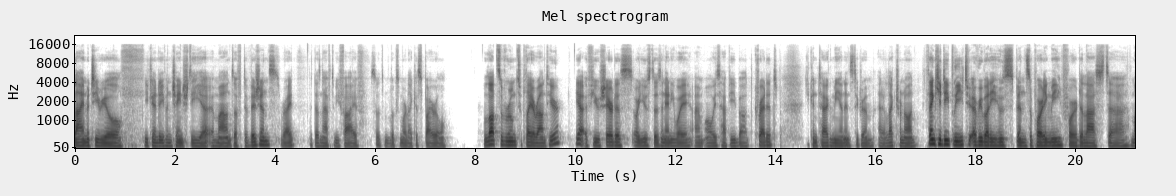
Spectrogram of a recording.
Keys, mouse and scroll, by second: 0.0 middle click, 0.3 click, 0.7 click, 1.1 click, 1.4 click, 2.0 click, 2.3 click, 3.0-4.5 drag, 5.2 click, 7.6 ctrl+z, 7.9 ctrl+click, 9.0 middle click, 9.8 click.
